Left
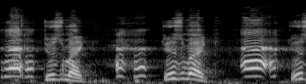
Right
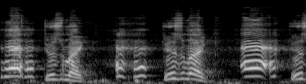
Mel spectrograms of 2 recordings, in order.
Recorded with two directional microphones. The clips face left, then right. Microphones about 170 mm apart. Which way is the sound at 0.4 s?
25° left (ahead or behind).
